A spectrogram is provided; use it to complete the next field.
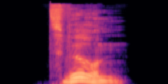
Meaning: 1. singular imperative of zwirnen 2. first-person singular present of zwirnen
- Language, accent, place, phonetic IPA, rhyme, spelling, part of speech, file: German, Germany, Berlin, [t͡svɪʁn], -ɪʁn, zwirn, verb, De-zwirn.ogg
